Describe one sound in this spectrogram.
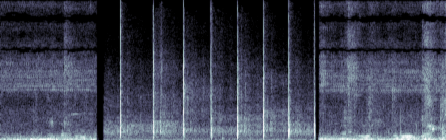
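A man claps his hands slowly.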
